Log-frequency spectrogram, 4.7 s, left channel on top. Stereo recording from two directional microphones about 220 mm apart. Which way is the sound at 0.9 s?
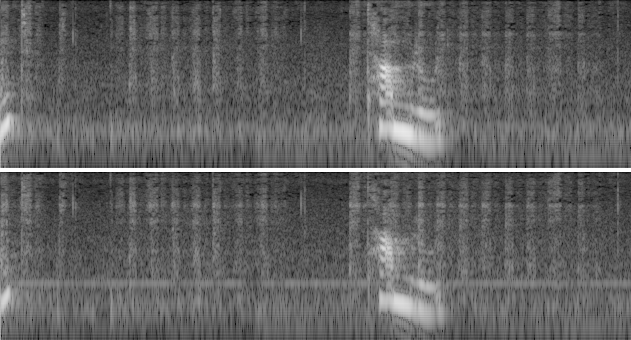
5° left (ahead or behind).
